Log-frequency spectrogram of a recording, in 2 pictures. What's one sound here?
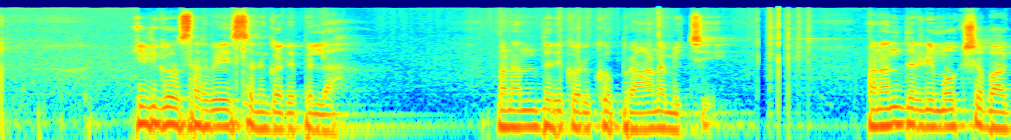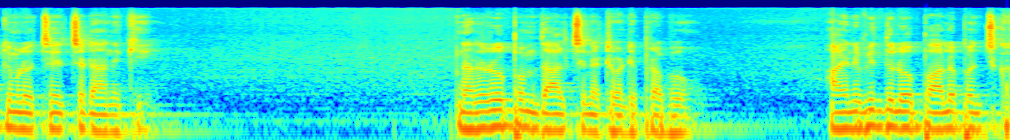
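A man chants loudly through a microphone in short phrases with pauses between them.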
